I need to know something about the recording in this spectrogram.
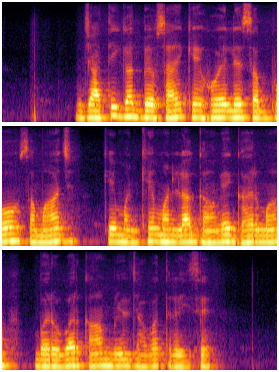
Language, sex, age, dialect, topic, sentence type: Chhattisgarhi, male, 31-35, Western/Budati/Khatahi, banking, statement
